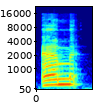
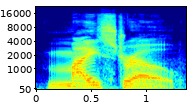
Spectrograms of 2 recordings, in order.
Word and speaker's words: maestro: here's one the word m-a-e-s-t-r-o Maestro yes Maestro it's the only common English AE word that only ever gets pronounced with that long I sound that diphthong for now yeah for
